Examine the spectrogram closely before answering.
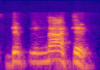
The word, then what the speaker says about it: diplomatic: Now, it is not diplomatic. It's not diplomatic, it's diplomatic. Ma, the third syllable receives the stress. And dip, the first syllable receives the secondary stress. The primary stress is on ma.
